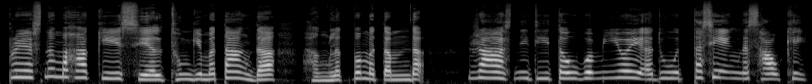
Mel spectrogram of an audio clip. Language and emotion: Manipuri, angry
